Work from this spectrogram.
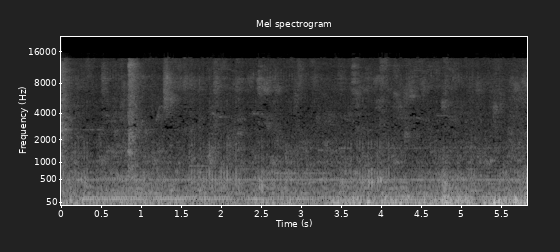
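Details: Toto, a pet cat, snoring deeply while asleep indoors as if after hard work: a steady low rumbling drone pulsing with each breath, faint clicks and room noise above.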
